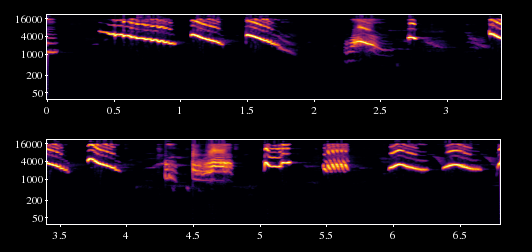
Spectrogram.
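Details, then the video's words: Asian pied starling delivering full varied chatter in 'gacor mompa' style: a series of steep downslurred whistles about every half second, then grating noisy notes and repeated looping whistled phrases near the end. "Jalak Suren Gacor Mompa Full Variasi Ocehan"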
